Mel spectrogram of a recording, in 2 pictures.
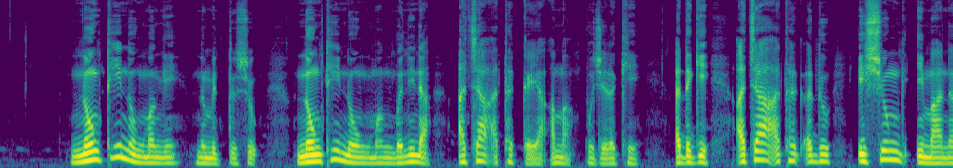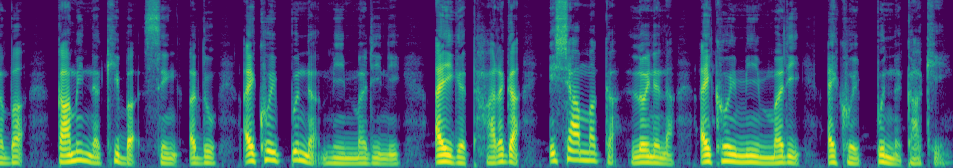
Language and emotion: Manipuri, neutral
